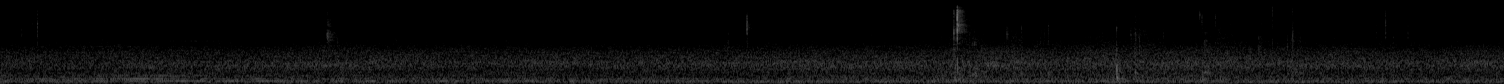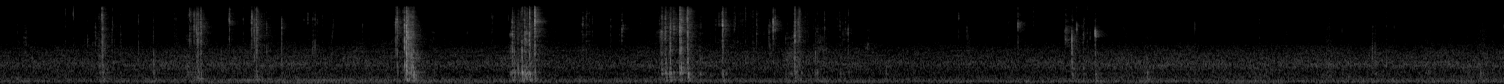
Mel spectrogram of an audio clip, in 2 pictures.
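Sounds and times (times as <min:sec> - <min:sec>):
rustles and crackles of rubber suit: 0:08.5 - 0:30.0.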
